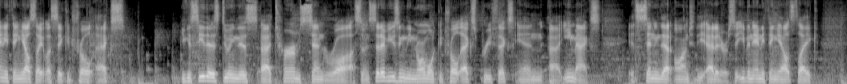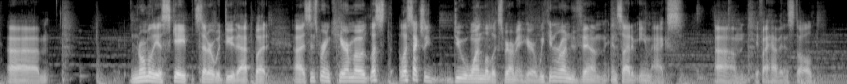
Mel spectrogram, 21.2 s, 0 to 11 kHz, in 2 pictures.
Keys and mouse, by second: 0.3 ctrl+x, 1.5 ctrl+x, 8.2 ctrl+x, 9.4 Escape, 11.1 ctrl+j, 11.6 ctrl+j, 13.0 BackSpace, 19.1 v, 19.2 v, 19.7 v.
